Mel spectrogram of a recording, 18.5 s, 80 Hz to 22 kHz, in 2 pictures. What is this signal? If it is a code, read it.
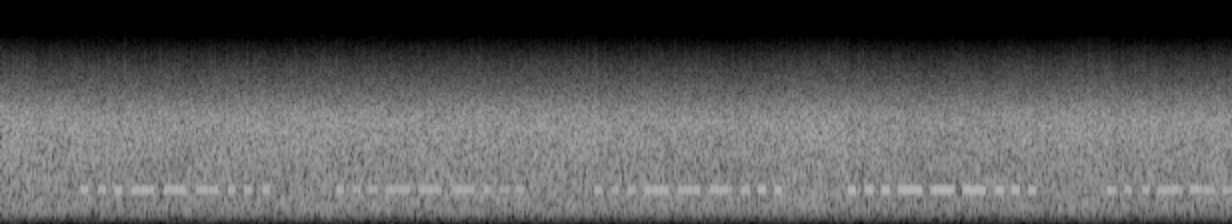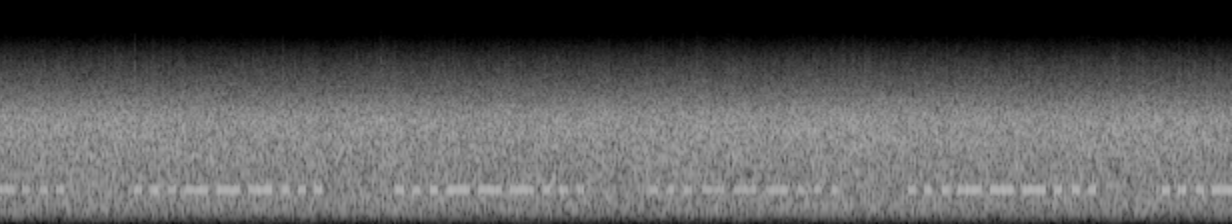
Morse code, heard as a keyed tone, hand-sent with a paddle, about 19 wpm, 690 Hz, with heavy radio static. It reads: <SOS> <SOS> <SOS> <SOS> <SOS> <SOS> <SOS> <SOS> <SOS> …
